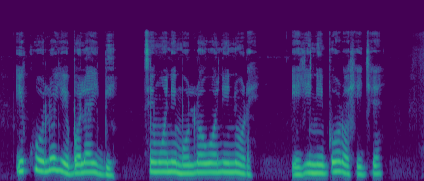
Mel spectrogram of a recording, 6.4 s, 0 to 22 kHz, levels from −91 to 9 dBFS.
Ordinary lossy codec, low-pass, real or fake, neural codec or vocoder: none; 10.8 kHz; real; none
